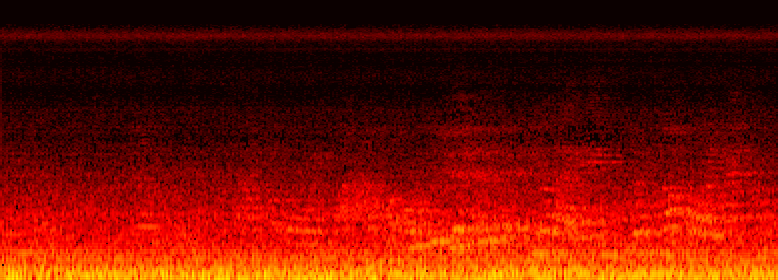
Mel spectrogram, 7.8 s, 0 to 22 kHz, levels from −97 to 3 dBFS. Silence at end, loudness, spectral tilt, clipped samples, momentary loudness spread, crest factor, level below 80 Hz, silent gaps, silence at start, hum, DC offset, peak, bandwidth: 0 s; -39 LUFS; -9 dB/octave; under 0.1%; 2 LU; 14 dB; -36 dBFS; none; 0 s; none; under 0.1%; -22 dBFS; 15 kHz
